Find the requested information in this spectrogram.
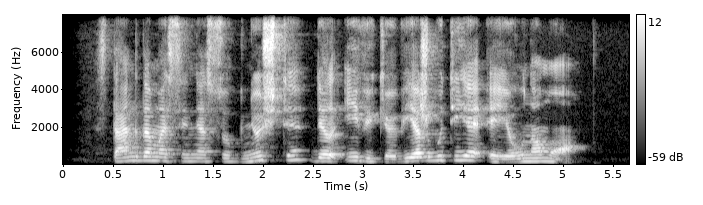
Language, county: Lithuanian, Vilnius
